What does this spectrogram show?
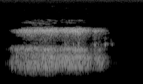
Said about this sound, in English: Deep breath in, hold. Deep breath out. Once more in.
